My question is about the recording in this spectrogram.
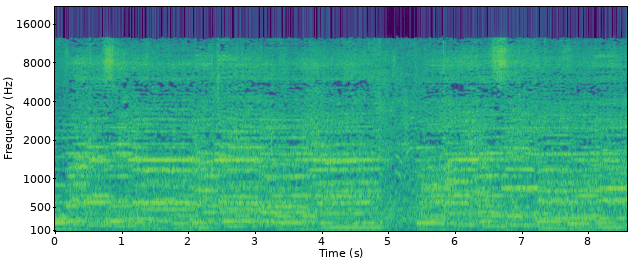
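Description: A church choir singing the Mass's entrance hymn in long held notes, with a brief break between phrases a little after five seconds in.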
